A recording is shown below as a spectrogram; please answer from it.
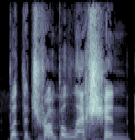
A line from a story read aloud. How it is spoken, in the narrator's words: they cried it out as a group therapy session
